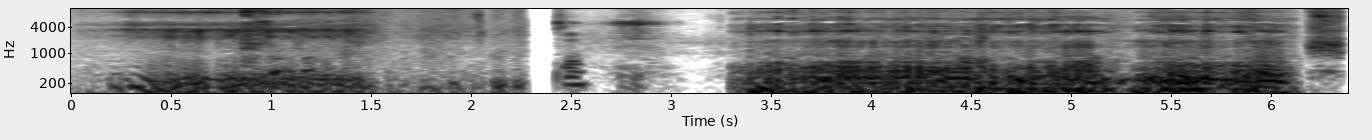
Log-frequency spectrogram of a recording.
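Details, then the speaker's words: Loud, deep, rattling snores with short pauses from a sleeping dad, babies appearing scared by the snoring. "snoring. My poor baby is scared."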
